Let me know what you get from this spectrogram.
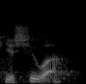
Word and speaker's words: Yeshua: The sign on the cross, if we were to try to pronounce in Hebrew, would sound like Yeshua. You may have heard that, and it's an appropriate Hebrew way to speak it.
